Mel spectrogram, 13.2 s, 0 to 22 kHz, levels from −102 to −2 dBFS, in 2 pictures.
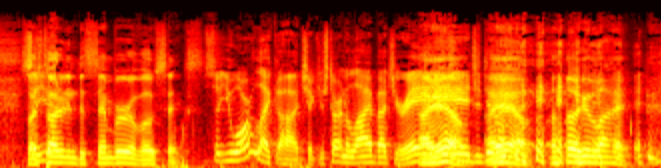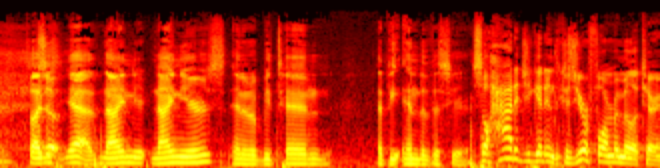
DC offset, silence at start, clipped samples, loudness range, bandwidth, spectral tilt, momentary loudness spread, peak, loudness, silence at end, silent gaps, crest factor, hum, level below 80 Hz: under 0.1%; 0 s; under 0.1%; 9 LU; 16 kHz; -5 dB/octave; 14 LU; -2 dBFS; -19 LUFS; 0 s; none; 18 dB; none; -42 dBFS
